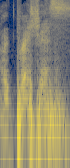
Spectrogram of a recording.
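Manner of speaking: loud, raspy voice. Speaker joins friends doing impressions together: Gollum voice. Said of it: "Unless you guys want to do Gollum imitations too".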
